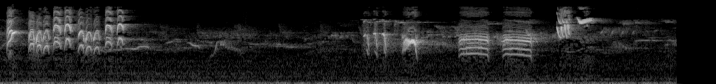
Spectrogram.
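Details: Song thrush singing: dense bursts of sharp, high chirping phrases at the start, a short pause, then varied whistled and rattling notes, some repeated, ending abruptly.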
